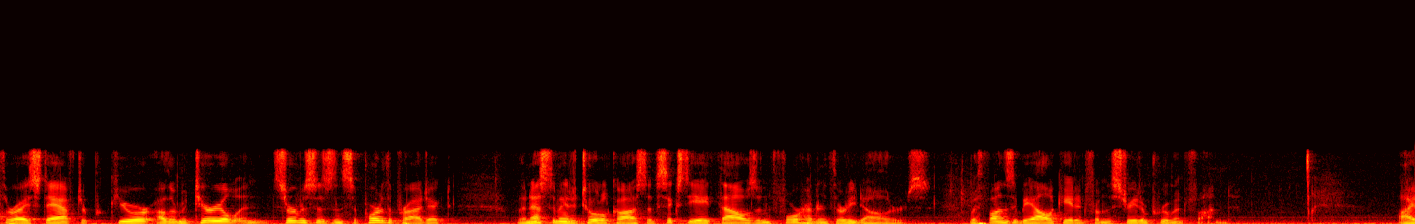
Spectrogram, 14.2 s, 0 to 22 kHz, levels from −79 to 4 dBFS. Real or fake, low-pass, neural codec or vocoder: real; 7.2 kHz; none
